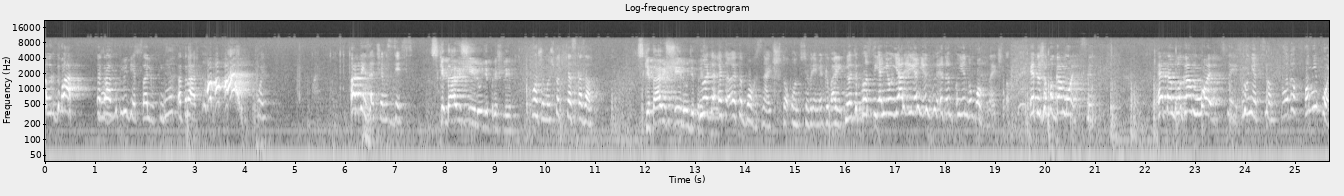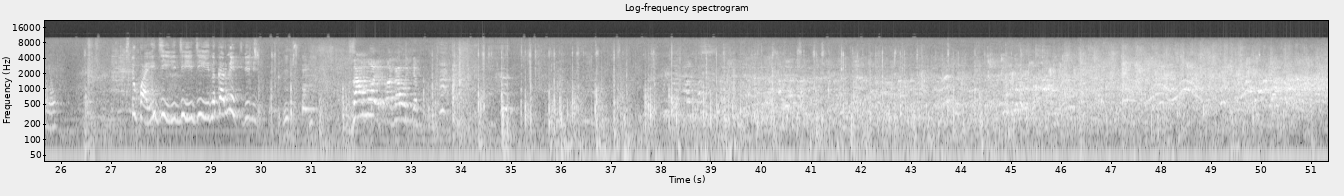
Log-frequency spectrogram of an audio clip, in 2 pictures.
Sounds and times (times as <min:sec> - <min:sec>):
Female speech, woman speaking: 0:00.0 - 0:04.6, 0:06.1 - 0:07.4, 0:09.6 - 0:11.1, 0:13.1 - 0:21.1, 0:22.2 - 0:26.0, 0:27.3 - 0:31.0, 0:38.1 - 0:39.3.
